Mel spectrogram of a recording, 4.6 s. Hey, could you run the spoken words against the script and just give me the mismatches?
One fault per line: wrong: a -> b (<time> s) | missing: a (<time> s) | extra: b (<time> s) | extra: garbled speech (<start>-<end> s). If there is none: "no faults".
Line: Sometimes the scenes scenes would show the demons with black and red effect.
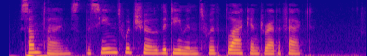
missing: scenes (1.6 s)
